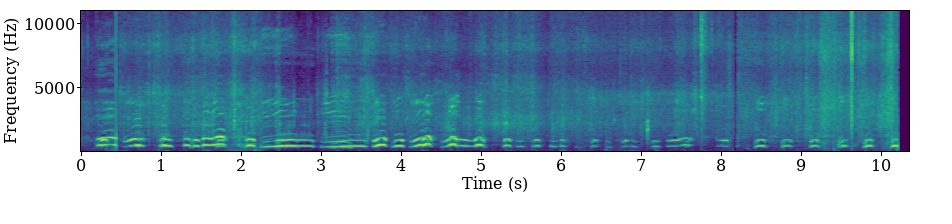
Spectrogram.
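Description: Rapid series of short hooting calls, several a second, with longer sliding calls between about two and five seconds in.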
